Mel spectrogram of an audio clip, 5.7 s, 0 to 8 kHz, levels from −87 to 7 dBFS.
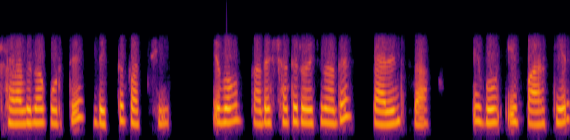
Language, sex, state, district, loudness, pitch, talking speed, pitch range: Bengali, female, West Bengal, Malda, -16 LUFS, 265 Hz, 170 wpm, 255-280 Hz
